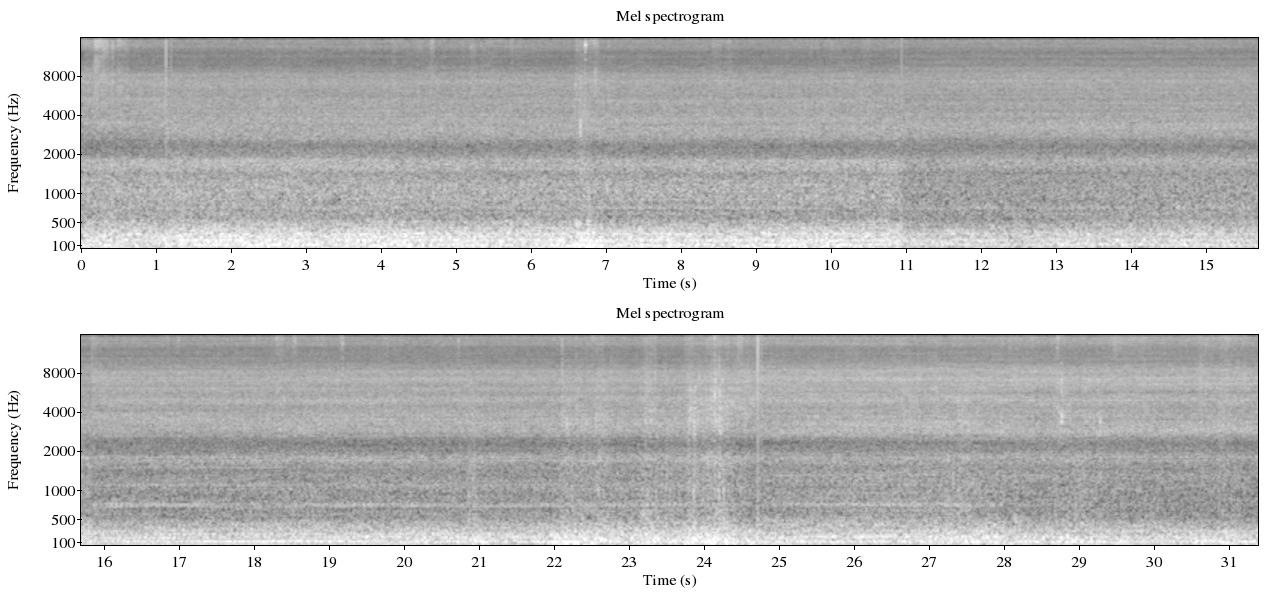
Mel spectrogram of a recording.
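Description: Steady road and engine noise inside a moving car's cabin: a low rumble that eases slightly about eleven seconds in.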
